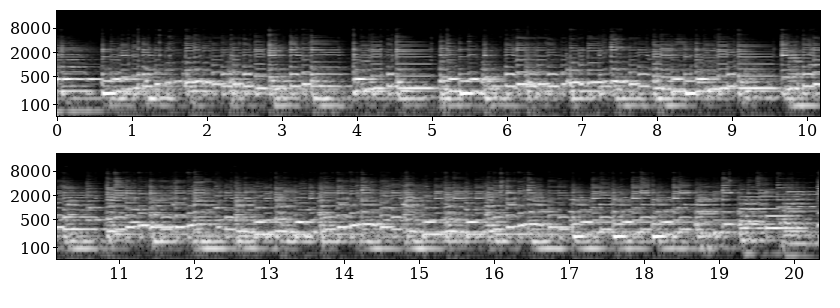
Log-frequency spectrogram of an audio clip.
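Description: Nylon-string classical guitar played as concerto soloist, running quick arpeggio figures that rise and fall in repeated waves. A small orchestra with violin accompanies it.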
